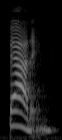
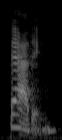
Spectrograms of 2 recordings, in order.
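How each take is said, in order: First: The middle consonant is a quick D-like flap. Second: The middle consonant is a quick D-like flap.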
